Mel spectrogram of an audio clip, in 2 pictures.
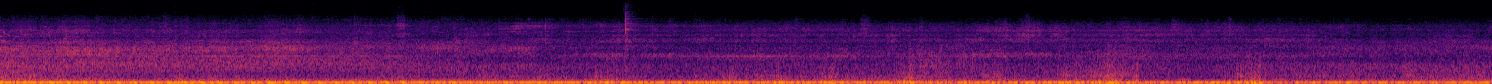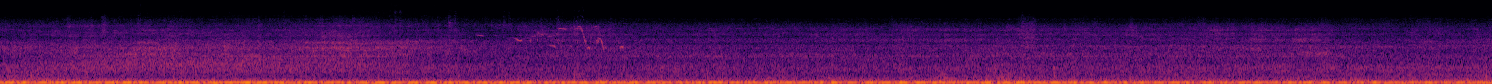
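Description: Freight train cars, centerbeam lumber flatcars and then autoracks, rolling past on the rails: a steady low rumble of wheels on track with scattered clicks and clanks. The level drops slightly about twelve seconds in.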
